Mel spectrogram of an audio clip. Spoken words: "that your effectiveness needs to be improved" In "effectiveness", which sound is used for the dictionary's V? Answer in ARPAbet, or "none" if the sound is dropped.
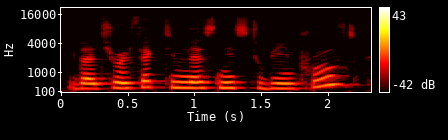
V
